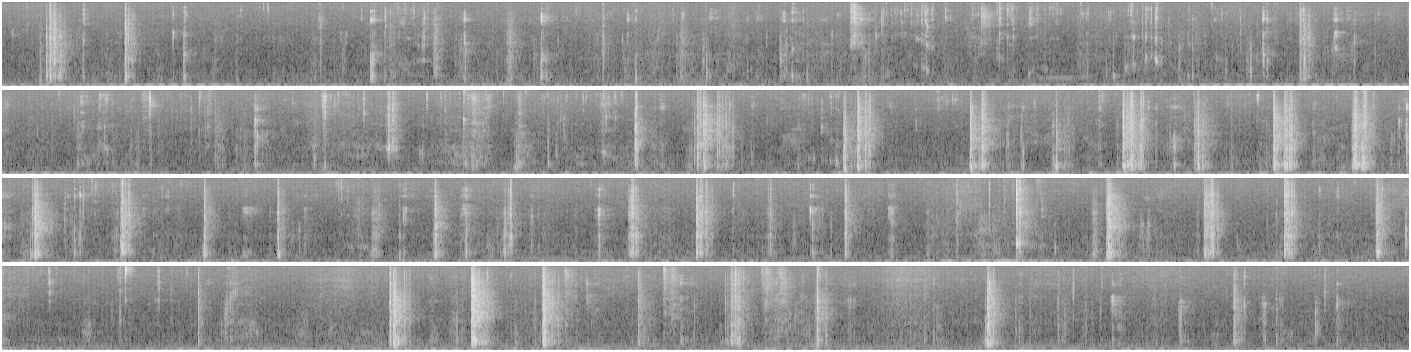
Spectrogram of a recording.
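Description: Close-miked chewing and biting of mutton: wet mouth smacks and clicks throughout, with no speech.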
